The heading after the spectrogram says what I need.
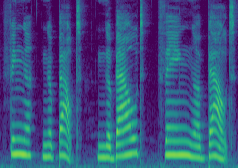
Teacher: was actually happiness after all.首先我们来做英音的语音讲解 That's the thing about unhappiness.这个 thing 和后面的 about 需要做一个连读，是 thing about 后鼻音加元音的连读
